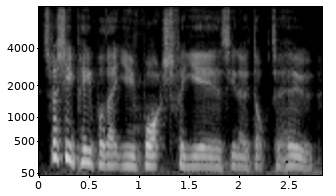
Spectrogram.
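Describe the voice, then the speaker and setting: A man talks as a guest in a relaxed interview. He is enthusiastic and chatty, wandering through his thoughts as he goes, with a mid-pitched voice. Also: fast. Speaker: podcast guest, sound designer. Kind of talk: casual interview chat.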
